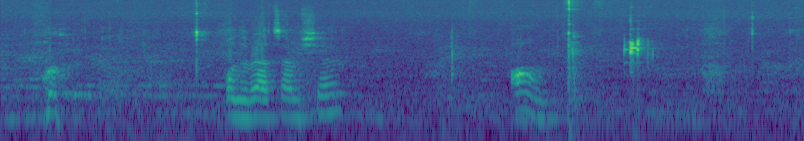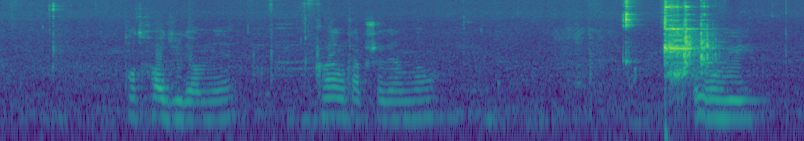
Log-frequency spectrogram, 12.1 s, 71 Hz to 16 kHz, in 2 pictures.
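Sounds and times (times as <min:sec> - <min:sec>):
glass clinking against saucer: 0:04.7 - 0:05.0, 0:11.0 - 0:11.5.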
